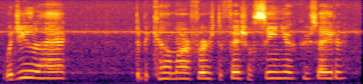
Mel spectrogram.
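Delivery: high little-sister voice, coaxing; a small filly asking big sis a favour; young filly. A narrator's reading. Filly asks hopefully.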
